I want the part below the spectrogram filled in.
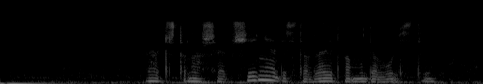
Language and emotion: Russian, neutral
